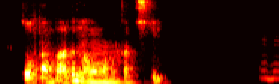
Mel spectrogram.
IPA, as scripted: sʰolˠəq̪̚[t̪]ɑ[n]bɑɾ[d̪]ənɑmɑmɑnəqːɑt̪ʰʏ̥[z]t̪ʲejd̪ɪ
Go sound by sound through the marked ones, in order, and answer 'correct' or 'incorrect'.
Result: correct, correct, correct, incorrect

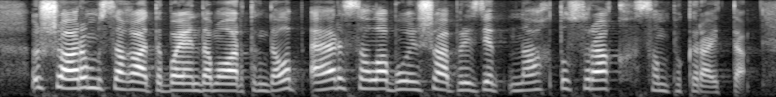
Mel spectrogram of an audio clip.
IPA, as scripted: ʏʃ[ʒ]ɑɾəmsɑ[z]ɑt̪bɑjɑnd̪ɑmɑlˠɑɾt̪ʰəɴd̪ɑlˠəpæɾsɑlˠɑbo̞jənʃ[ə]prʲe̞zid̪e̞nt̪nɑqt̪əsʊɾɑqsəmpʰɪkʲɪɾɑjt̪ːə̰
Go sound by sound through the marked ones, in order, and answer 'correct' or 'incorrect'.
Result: correct, incorrect, incorrect

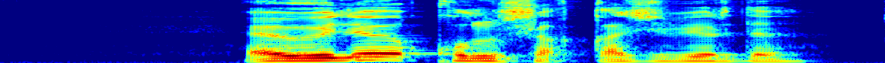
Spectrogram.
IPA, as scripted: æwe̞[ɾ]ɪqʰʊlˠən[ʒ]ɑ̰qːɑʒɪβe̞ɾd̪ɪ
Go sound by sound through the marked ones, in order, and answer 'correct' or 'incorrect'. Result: incorrect, incorrect

